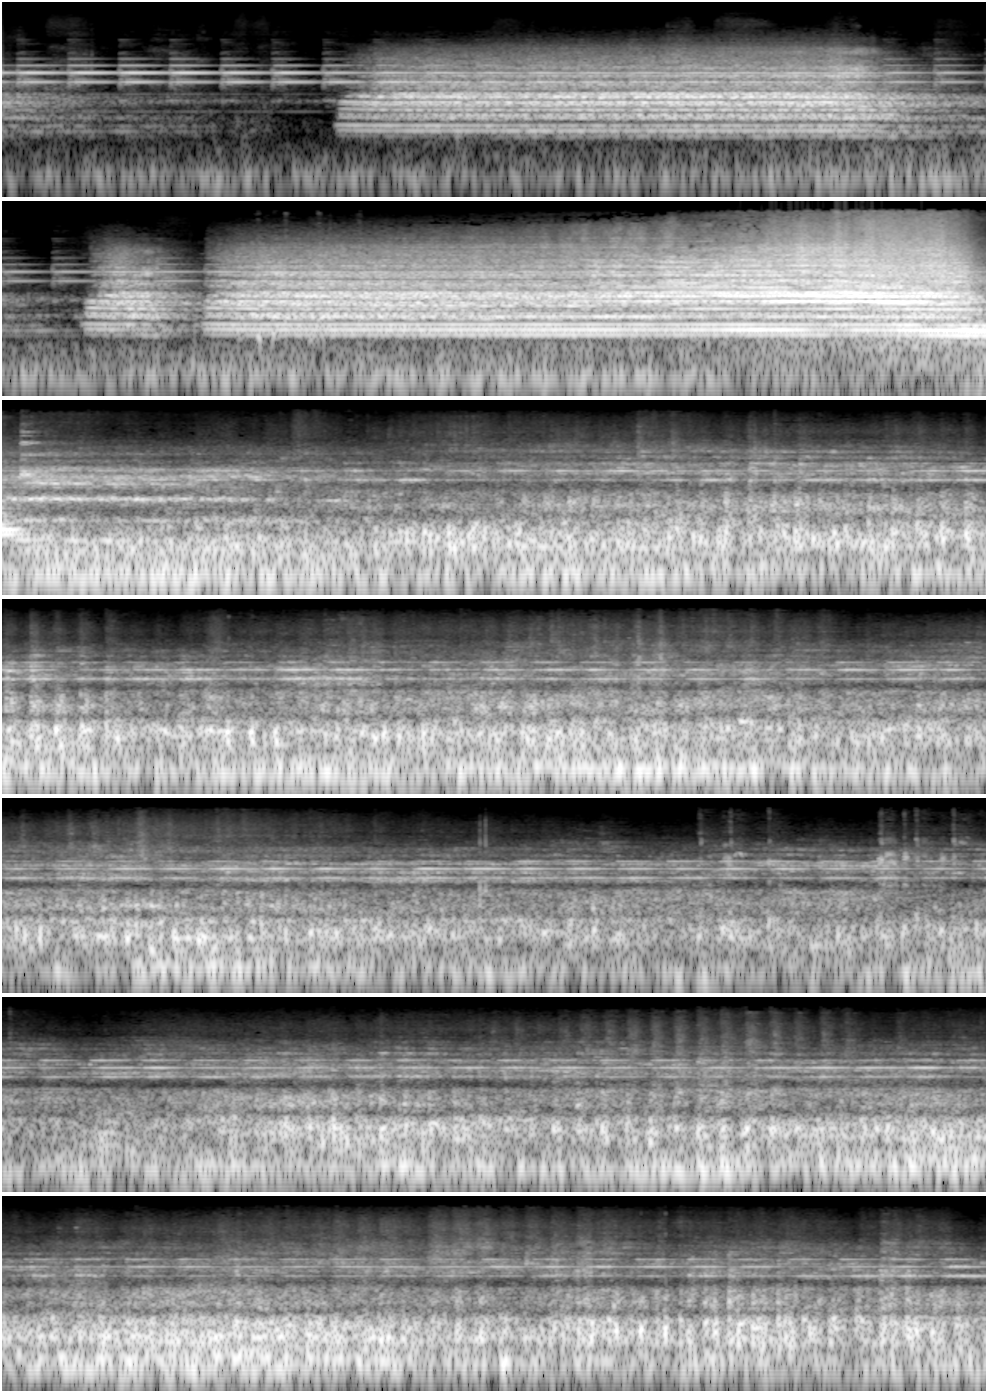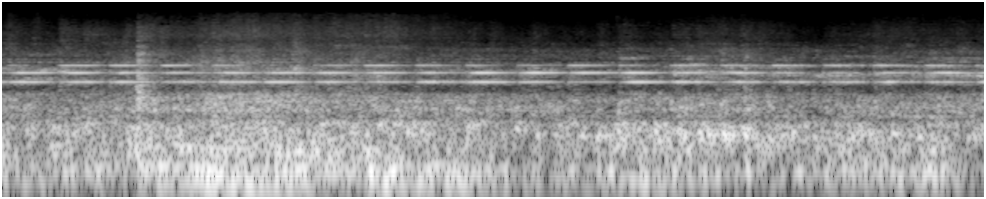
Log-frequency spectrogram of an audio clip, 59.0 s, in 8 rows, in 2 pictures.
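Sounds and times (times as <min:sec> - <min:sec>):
level crossing warning alarm: 0:02.4 - 0:34.6
train horn blasts: 0:02.5 - 0:07.0, 0:08.0 - 0:16.9
train wheels rumbling on rail: 0:02.5 - 0:59.0.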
